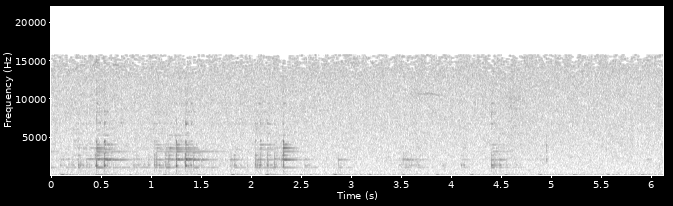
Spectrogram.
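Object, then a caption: Small glass carousel figurine with dangling glass pieces. A small clear glass carousel figurine with dangling glass horses is spun by its top spire with the fingers, so the glass pieces knock and tinkle against each other. Light, irregular clinks ring out in brief bright chiming tones over a low, quiet background rumble.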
